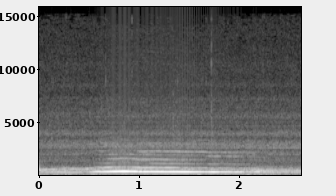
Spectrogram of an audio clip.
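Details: Humpback whale song unit recorded in the 2016 season: one sustained, level, mid-pitched moan lasting over a second with faint harmonics, swelling and fading smoothly.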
